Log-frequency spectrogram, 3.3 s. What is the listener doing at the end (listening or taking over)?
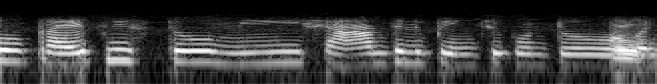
listening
